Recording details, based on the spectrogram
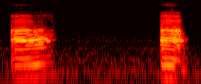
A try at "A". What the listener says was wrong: The problem is I'm only hearing one vowel. You're doing the same vowel twice. That's what I'm hearing. This is what I want to hear. A. A.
